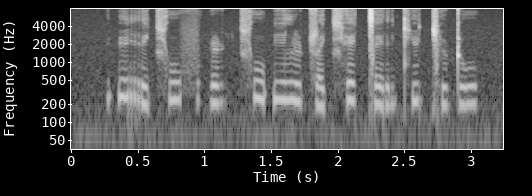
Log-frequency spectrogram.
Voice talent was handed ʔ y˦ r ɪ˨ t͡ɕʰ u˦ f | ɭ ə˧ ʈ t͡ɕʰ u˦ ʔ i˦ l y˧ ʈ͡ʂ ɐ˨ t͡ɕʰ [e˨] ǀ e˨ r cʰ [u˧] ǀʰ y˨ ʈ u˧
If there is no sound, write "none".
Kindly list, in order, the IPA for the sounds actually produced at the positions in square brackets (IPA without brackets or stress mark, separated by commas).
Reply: e˦, y˧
